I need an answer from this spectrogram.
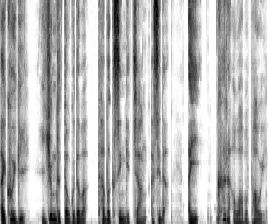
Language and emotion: Manipuri, fearful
